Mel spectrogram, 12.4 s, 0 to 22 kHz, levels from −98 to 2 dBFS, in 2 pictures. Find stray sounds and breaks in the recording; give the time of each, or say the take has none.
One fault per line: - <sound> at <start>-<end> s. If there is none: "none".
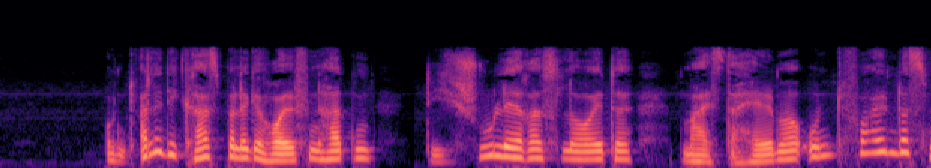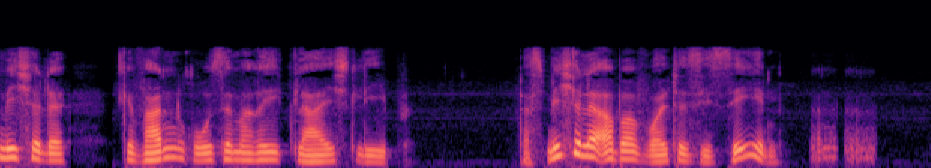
- laugh at 11.6-12.0 s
